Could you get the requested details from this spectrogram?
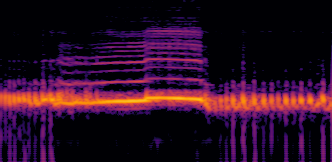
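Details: Puter pelung dove with a single sustained lure coo. Rapid throbbing pulses smooth into a long, slightly rising mellow tone, which then breaks back into fast pulsed cooing.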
